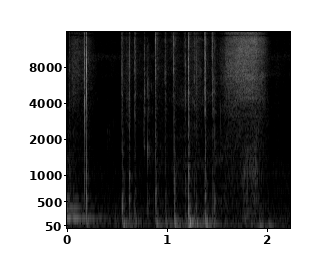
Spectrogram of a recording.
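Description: Typing on a computer keyboard: a quick run of keystroke clicks lasting about a second, with a short soft hiss near the end.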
